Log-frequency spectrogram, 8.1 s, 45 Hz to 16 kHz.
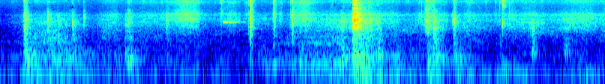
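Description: Inside a Schindler 5500 traction lift car, a floor button is pressed and the sliding doors close with a series of clunks, the loudest about five seconds in, over a low steady hum. A brief high beep sounds about three seconds in.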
